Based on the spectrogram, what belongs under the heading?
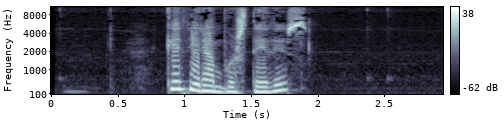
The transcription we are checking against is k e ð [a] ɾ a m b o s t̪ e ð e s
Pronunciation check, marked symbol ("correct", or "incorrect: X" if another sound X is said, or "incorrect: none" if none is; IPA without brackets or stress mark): incorrect: i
